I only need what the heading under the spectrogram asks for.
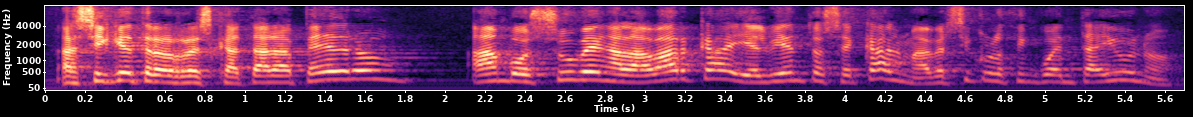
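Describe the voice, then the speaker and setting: A man preaching a sermon, expressive, using rhetorical questions and shifting pace for emphasis. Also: high-pitched, brisk.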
